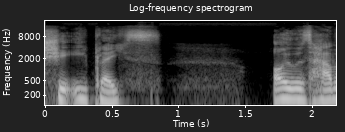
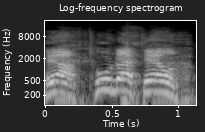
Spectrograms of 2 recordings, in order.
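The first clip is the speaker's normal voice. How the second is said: higher, slow bossy dad; imitating dad; 8 semitones higher, slower than usual. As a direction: call out an order as dad, drawn out. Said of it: "My dad says".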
